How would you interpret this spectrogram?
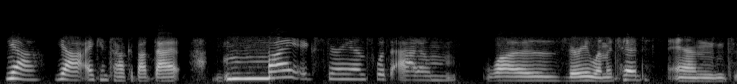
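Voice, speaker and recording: A woman's voice: mid-range voice, slow pace, no room sound. Woman calling into radio, careful hedgy way of talking, dry dull phone sound. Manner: hesitant, tactful, hedging. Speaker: phone-in guest on a radio segment. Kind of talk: candid conversational recounting. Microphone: phone call. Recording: muffled, band-limited phone line.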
